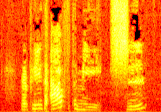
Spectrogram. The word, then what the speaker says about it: 十: This is its syllable, 十. Repeat after me, 十.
